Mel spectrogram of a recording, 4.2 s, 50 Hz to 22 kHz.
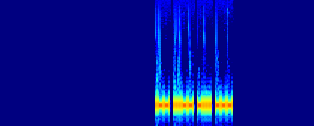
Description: Morse code, heard as a keyed tone, about 60 wpm, 700 Hz. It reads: W3BO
